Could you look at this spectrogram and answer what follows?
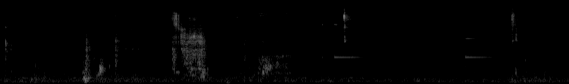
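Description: Faint mouth sounds and light clicks and knocks of a person drinking from a ceramic coffee mug and putting it down: a short noisy sip or swallow near two seconds in, and scattered small taps.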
